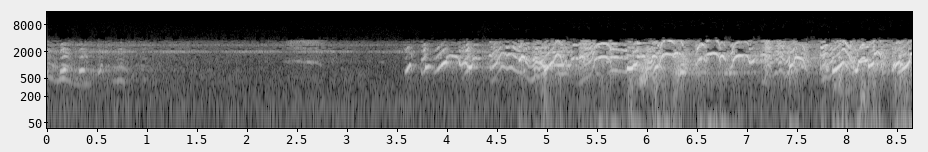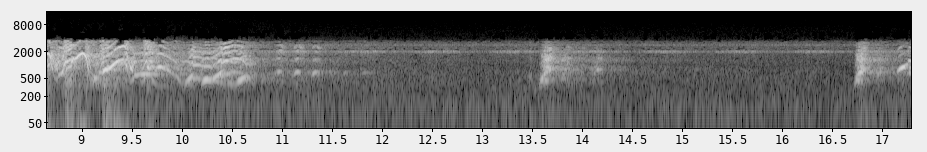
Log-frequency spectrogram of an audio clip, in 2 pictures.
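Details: Coyotes near the microphone at Starr Ranch, about 2:30 am on a July 2013 night; after quiet, a loud burst of overlapping yips and wavering howls lasts some seven seconds, followed by short, fainter yelps.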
